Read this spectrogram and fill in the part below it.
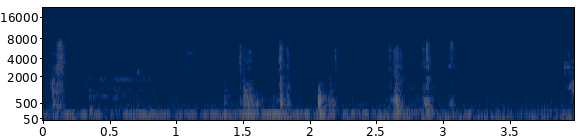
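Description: Stiff paper rustles softly as it is handled.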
